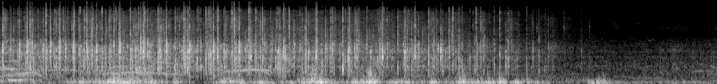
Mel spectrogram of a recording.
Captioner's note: applause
